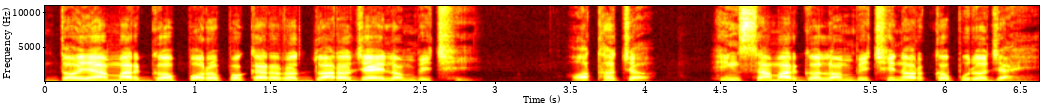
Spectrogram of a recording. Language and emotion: Odia, neutral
